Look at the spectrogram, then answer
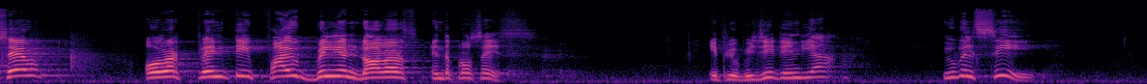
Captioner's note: applause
